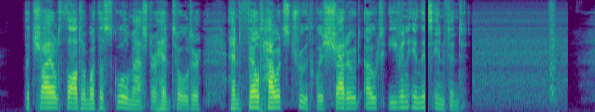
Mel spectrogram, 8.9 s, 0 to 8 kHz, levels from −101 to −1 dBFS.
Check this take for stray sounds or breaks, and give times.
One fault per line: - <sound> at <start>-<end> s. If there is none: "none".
- dropout at 6.4-6.4 s
- squeak at 8.2-8.4 s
